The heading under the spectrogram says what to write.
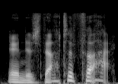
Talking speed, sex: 255 wpm, male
